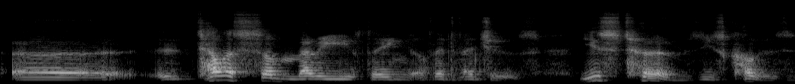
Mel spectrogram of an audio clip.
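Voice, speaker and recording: Halting, very slow, gravelly man reading aloud. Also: mid-range voice. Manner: halting, stumbling over archaic words. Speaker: amateur reader. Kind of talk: reading Middle English verse aloud. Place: kitchen at home, indoors. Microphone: phone or webcam at arm's length. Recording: echoey room.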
